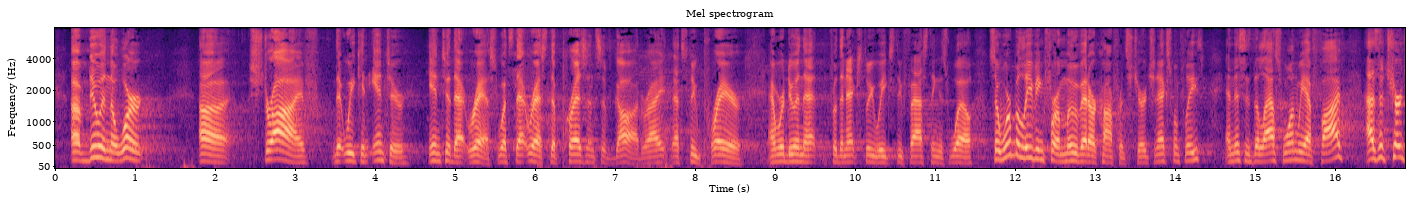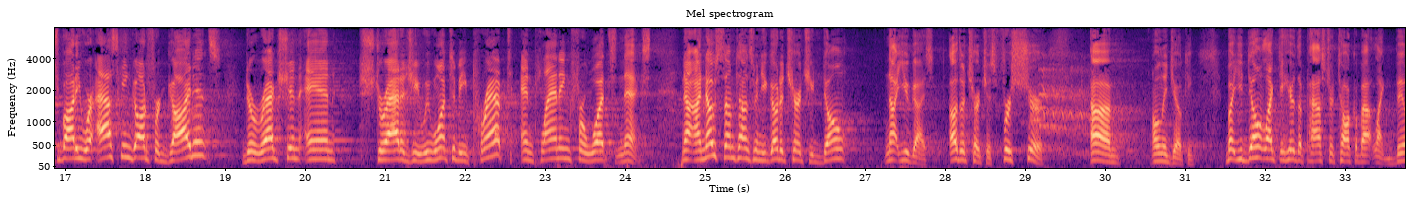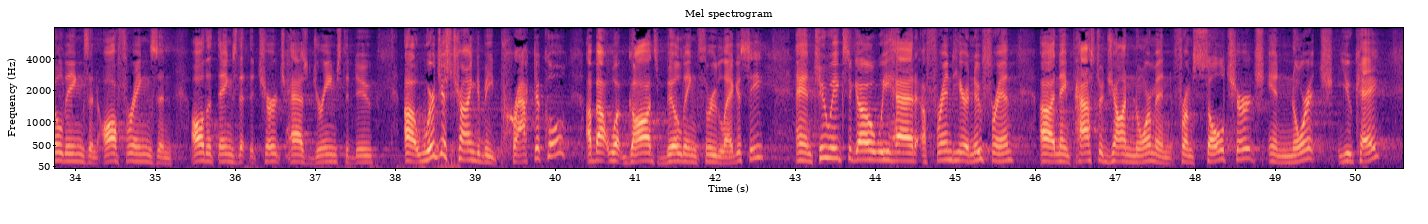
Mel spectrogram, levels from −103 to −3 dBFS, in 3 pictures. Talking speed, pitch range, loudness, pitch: 195 wpm, 150-195 Hz, -20 LUFS, 165 Hz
